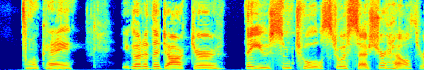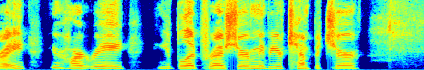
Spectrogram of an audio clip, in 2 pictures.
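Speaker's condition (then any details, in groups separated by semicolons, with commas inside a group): No condition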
